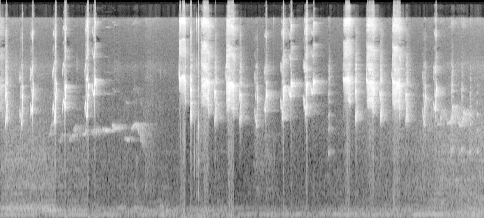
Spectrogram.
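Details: Long-tailed shrike song played to provoke captive shrikes into singing: scattered sharp high notes and a falling whistled glide, then a loud burst of harsh, chattering notes.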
